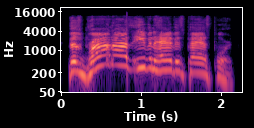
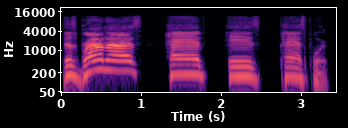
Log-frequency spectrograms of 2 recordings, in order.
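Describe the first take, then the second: First: High-pitched question breaking out of a laugh; laughing disbelief. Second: Slow right down, separating each word; slow, deliberate. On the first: Streamer reacting to a viewer's trip suggestion, laughing disbelief. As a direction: ask it through real amusement, pitched up. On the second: Streamer putting the question to viewers again, slow and deliberate. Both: Real, not acted.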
